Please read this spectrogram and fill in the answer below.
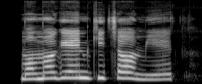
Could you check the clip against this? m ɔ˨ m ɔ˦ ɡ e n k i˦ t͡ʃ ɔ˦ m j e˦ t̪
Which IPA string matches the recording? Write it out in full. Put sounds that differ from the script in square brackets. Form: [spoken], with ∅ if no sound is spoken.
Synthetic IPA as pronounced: m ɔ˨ m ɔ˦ ɡ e n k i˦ t͡ʃ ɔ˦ m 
